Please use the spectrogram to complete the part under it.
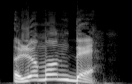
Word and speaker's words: Le Monde: Значит, газета «Le Monde» во французском не читается, если на конце «э» буква «э». И читается «le monde».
